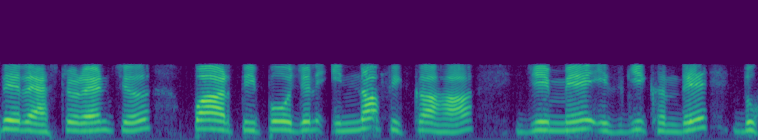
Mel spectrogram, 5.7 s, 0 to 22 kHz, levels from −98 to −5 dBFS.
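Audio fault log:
2.72–2.88 s, AMR bit errors: the speech turns hoarse, scratchy and gargly for about 160 ms while keeping its rough pitch and level. On this narrowband mobile link, a few percent of the weakly protected bits flipped across what fits eight 20 ms frames. Excitation pulses landed misplaced, and the fine pitch, gain and spectral values went wrong.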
